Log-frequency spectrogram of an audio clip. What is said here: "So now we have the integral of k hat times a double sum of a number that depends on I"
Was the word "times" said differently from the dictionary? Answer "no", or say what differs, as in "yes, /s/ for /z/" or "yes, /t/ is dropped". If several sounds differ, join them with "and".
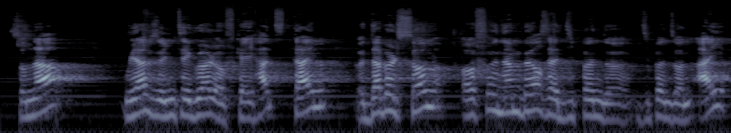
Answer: yes, /z/ is dropped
